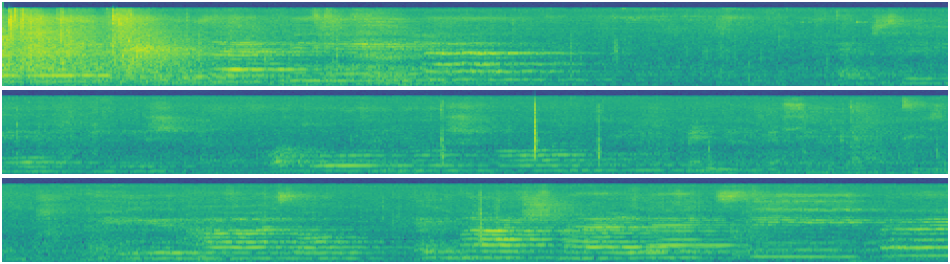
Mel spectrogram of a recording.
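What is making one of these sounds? An elderly woman sings solo into a microphone.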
